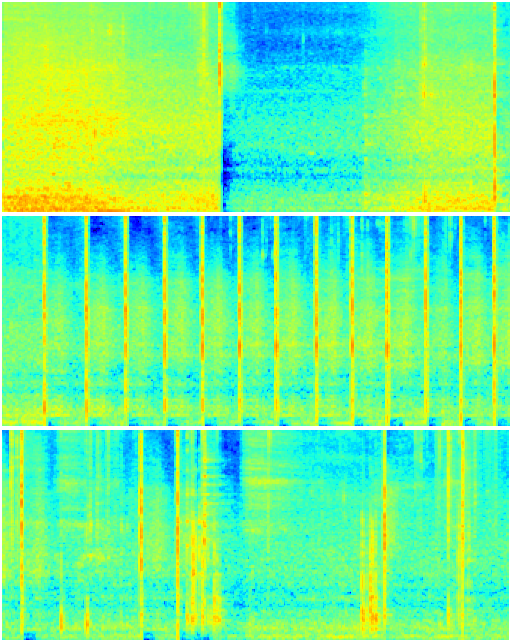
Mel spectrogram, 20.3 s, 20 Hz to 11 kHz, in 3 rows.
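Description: A mallet striking the spine of a Cold Steel SR1 Lite folding knife in an even rhythm of about two blows a second, batoning the blade through a wooden branch on a wooden block.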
